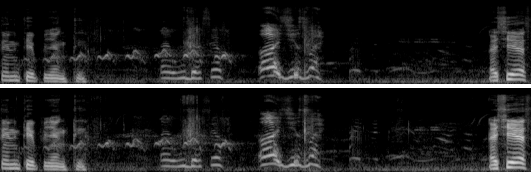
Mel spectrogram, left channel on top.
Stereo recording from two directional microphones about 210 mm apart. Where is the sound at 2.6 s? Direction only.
55° left (ahead or behind).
